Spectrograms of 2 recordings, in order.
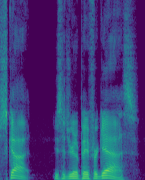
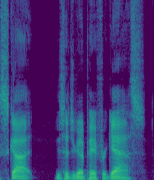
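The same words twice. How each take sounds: First: It is said more loudly. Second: It is said at normal volume.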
